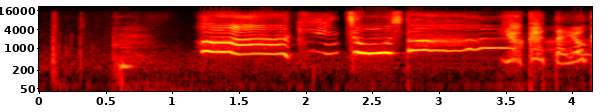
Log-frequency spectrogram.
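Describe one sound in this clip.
A young girl speaks with relief.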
